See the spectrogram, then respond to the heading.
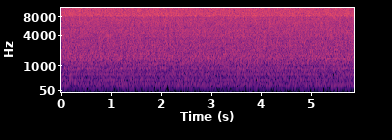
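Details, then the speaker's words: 2005 Crown Victoria police car V8 idling after replacing the grounded No. 4 ignition coil and plug that blew fuse 9 and cut all eight coils; smooth even idle, no misfire or skipped beat; normal idle. "pretty good, you guys. Sounding pretty good."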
